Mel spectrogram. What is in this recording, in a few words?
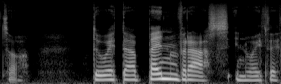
"benfras", Welsh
